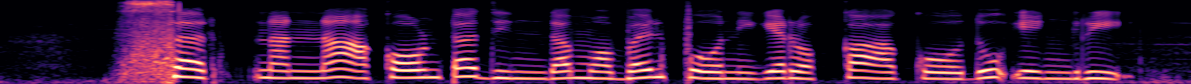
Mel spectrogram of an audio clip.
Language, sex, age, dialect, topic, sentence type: Kannada, female, 18-24, Dharwad Kannada, banking, question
